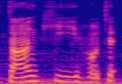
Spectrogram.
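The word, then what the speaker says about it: Don Quixote: myself was partially also if you're still having trouble pronouncing their names it's Don Key hot oh oh my God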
